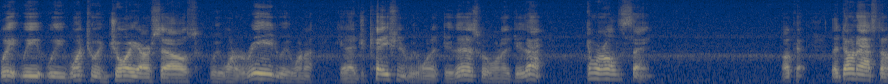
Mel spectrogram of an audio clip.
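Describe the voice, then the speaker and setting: With an American accent, a man speaks at a moderate pace in a medium-pitched voice, his pitch swinging very widely, with long, frequent pauses. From US South. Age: 70s. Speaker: video blogger. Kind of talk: casual monologue. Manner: halting, repetitive.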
